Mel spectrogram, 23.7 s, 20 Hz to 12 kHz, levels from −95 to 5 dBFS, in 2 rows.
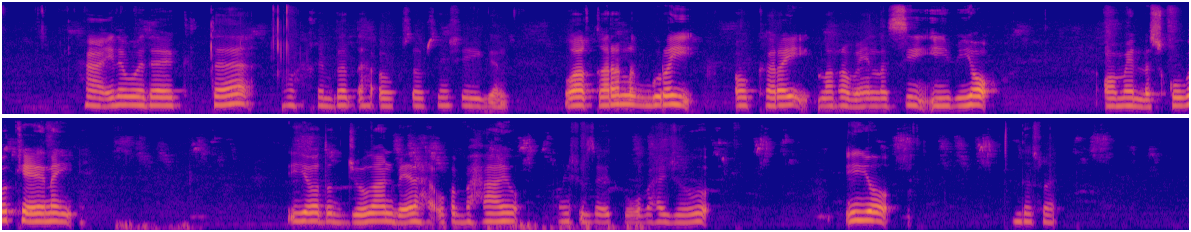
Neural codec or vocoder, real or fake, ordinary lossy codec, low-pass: none; real; none; 10.8 kHz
